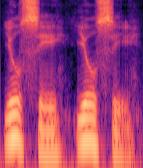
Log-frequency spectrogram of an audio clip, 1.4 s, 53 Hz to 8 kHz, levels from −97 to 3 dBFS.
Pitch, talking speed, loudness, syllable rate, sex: 100 Hz, 170 wpm, -14 LUFS, 3.1 syllables/s, male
